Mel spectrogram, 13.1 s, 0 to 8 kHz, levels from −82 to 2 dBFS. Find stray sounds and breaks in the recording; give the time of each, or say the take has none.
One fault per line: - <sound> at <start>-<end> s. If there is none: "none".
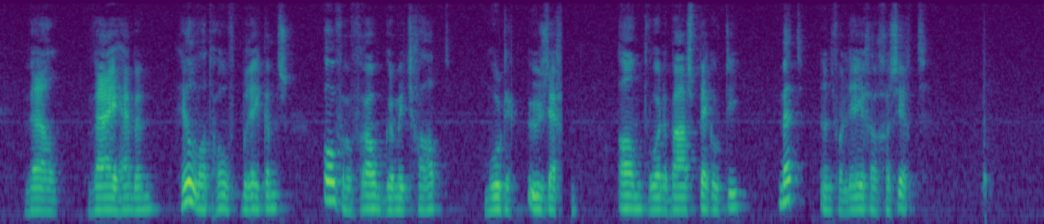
- dropout at 7.0-7.1 s
- whoosh at 12.3-12.4 s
